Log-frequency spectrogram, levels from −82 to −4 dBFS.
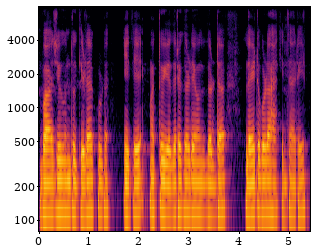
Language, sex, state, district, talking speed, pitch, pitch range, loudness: Kannada, male, Karnataka, Bidar, 130 wpm, 110 Hz, 110-115 Hz, -20 LUFS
